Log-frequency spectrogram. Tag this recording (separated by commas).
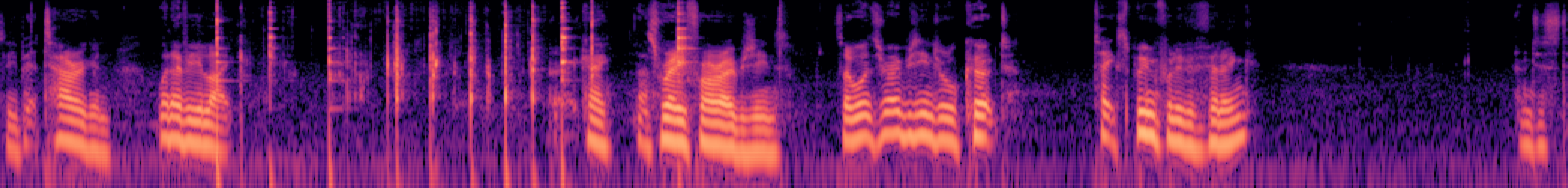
Speech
